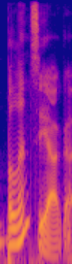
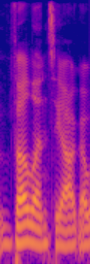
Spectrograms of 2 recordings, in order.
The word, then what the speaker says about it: Balenciaga: I thought it was Balenciaga. Me too, but sometimes I swear I hear people say Valenciaga with like a V. But it's a B. All right, we're going to go with Balenciaga.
